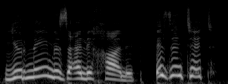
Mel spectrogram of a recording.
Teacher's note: so you rise at the end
